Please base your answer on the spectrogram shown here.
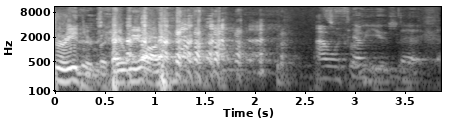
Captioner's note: board members laughing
